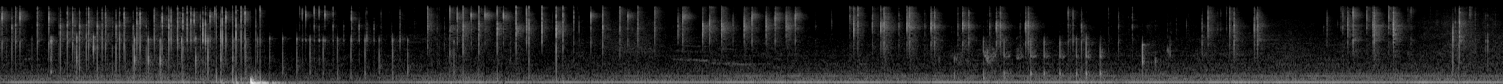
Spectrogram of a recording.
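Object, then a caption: Small plastic cosmetic tube. A small hollow pink plastic cosmetic stick tube is tapped and scratched with long gold acrylic nails, making dense, rapid clicks and crisp scratching with bright, dry crackle. One louder knock stands out early on, and a steady low hum sits underneath the whole clip.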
